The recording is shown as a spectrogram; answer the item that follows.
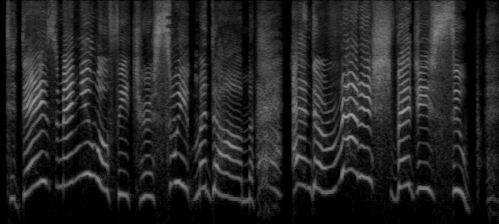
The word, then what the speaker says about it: madame: I thought we were making sweet madame, which I now know is not pronounced madam, good to know, and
